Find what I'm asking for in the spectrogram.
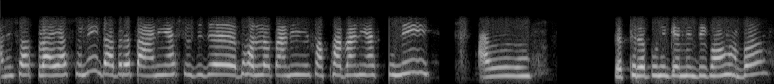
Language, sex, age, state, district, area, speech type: Odia, female, 30-45, Odisha, Nayagarh, rural, conversation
